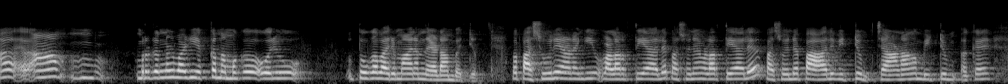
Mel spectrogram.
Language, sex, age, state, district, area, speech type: Malayalam, female, 30-45, Kerala, Kottayam, rural, spontaneous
